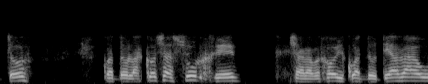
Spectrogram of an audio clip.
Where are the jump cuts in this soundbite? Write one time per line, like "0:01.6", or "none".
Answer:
0:02.9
